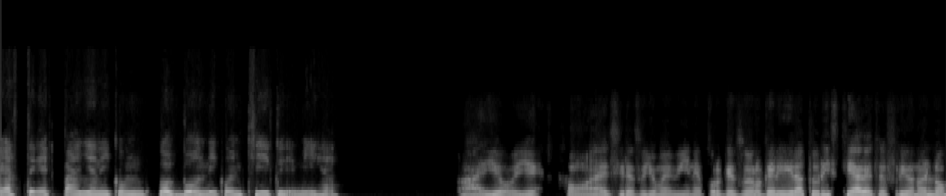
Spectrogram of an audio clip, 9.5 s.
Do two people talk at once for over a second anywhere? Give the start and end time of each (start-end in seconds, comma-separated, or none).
none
